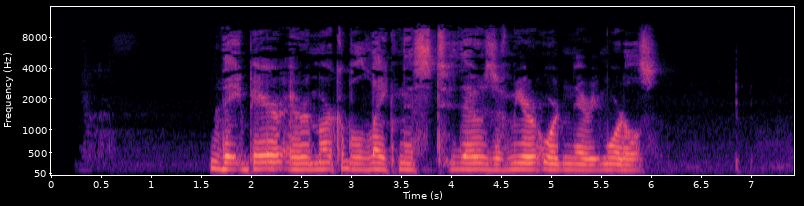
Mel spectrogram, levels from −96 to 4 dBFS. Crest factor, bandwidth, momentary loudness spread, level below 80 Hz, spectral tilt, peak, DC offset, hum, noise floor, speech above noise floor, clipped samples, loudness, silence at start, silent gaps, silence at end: 18 dB; 10.5 kHz; 6 LU; -66 dBFS; -5.5 dB/octave; -10 dBFS; under 0.1%; none; -69 dBFS; 43 dB; under 0.1%; -27 LUFS; 1.6 s; none; 1.4 s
